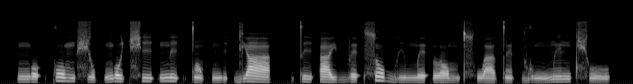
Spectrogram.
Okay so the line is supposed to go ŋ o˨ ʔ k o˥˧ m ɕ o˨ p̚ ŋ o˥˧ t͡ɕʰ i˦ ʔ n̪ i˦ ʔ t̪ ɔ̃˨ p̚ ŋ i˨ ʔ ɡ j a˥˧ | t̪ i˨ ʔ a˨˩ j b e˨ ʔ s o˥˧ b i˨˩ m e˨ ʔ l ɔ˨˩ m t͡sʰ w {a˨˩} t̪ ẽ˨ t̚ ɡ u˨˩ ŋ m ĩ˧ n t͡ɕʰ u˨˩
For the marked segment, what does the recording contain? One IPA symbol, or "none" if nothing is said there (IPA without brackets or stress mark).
a˨˩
